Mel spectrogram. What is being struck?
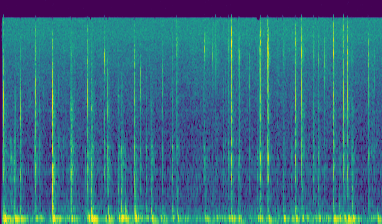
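Hardcover book with laminated board cover.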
